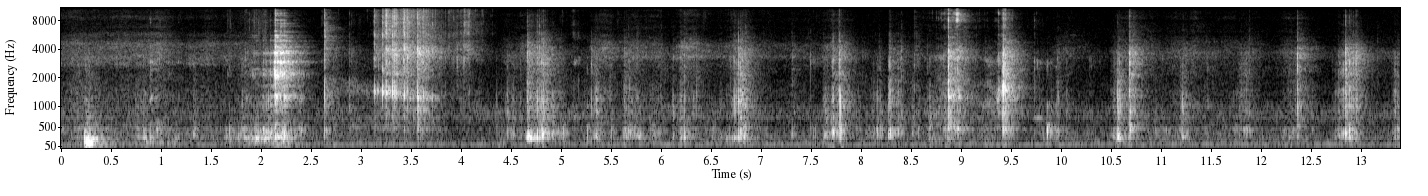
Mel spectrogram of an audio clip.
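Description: Close-up chewing of crunchy battered waffle fries and coated chicken pieces: a run of short crunches about every second, loudest and densest two to four seconds in.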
